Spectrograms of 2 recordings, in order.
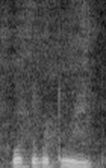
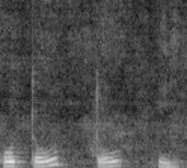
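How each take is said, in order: First: Said in the usual way. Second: ओतोतोई drawn out slowly, each syllable o-to-to-i spoken clearly; slow pronunciation. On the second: Shown as a demonstration. Teacher slowly models ओतोतोई for Hindi-speaking students. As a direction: spell out ओतोतोई slowly for the learners. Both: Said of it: "उसको बोलते हैं".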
